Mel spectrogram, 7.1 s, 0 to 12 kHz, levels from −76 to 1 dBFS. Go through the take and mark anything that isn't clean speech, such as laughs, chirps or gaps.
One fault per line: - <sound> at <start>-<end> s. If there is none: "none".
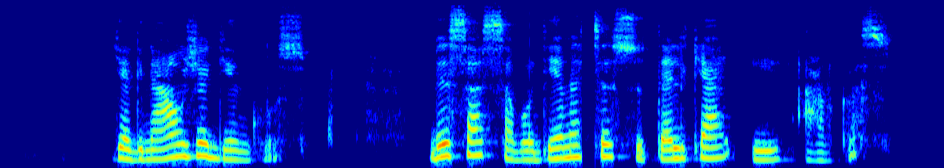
- dropout at 4.4-4.5 s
